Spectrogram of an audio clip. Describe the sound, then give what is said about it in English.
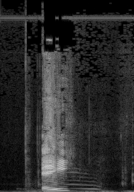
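A cat meows once, a short, bright, mid-pitched call that tails off, heard alone over a steady low hum. “That was my cat.”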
